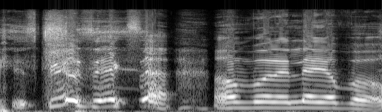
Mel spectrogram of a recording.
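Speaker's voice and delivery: retelling his job interview panic, laughing. Real, not acted. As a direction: laugh your way through it.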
